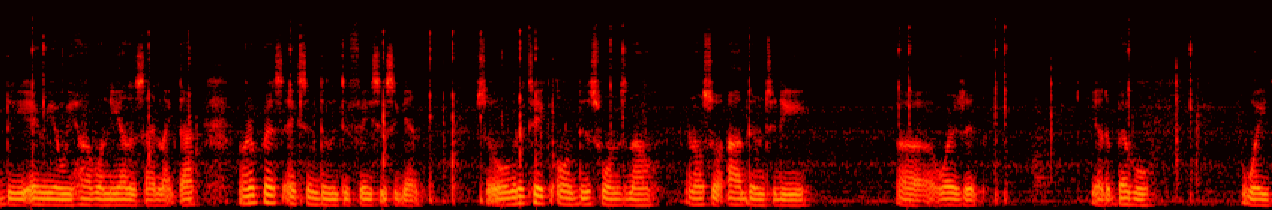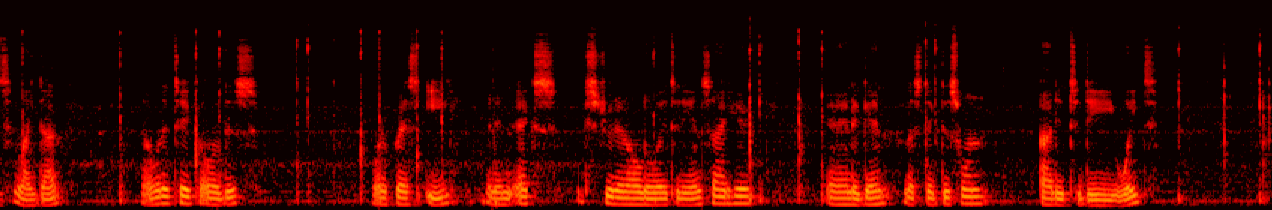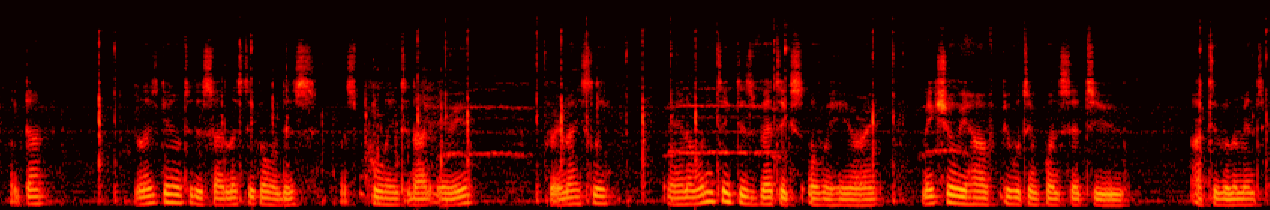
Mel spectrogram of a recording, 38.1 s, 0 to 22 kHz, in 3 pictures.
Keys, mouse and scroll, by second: 0.6 shift+click, 1.2-1.6 scroll down 2, 1.6 middle click, 2.2 x, 3.5 z, 3.9-6.2 middle drag, 5.0-5.3 scroll up 2, 6.2 alt+right click, 6.9 n, 9.1 click, 10.0 click, 11.4-13.0 drag, 12.5 n, 12.8 scroll down 2, 13.0-15.8 middle drag, 14.1-14.8 scroll up 2, 15.8 alt+right click, 16.2 scroll down 2, 16.4-20.4 middle drag, 16.6-17.0 scroll up 2, 17.6 e, 20.4 shift+click, 20.6 scroll down 1, 20.8-22.1 middle drag, 21.3-21.6 scroll up 1, 22.1 alt+right click, 22.7 n, 24.6-26.5 drag, 25.6-26.0 scroll down 2, 26.0 n, 26.5-27.9 middle drag, 27.0-27.6 scroll up 2, 27.6-27.9 scroll up 1, 27.9 alt+right click, 28.7 KP_Decimal, 29.3 scroll up 1, 29.7-33.3 shift+middle drag, 31.5-31.9 scroll up 2, 33.3 shift+right click, 34.3-38.1 shift+middle drag, 35.7 ..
